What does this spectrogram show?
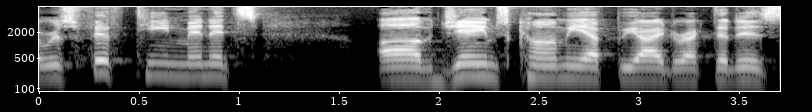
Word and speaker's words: Comey: 15 minutes of James Comey FBI directed his c ome why that is how you pronounce his name there's still a lot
